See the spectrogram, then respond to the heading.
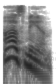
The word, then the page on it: osmium: British English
